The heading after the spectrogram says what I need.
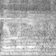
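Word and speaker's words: mnemonic: निम्निक codes क्या होते हैं? तो हमारे इंग्लिश अल्फ़ाबेट की तरह ही होते हैं, ठीक है। तो निम्निक कोड्स का यूज़ किया जाता है इसमें। निम्निक, एम साइलेंट है, निमोनिक कोड्स इज़ यूज्ड,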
